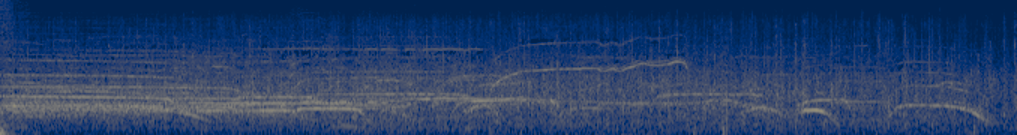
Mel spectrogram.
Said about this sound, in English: Hey, everybody. You guys were clapping so loud that nobody could even hear the theme song. That was pretty sweet,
